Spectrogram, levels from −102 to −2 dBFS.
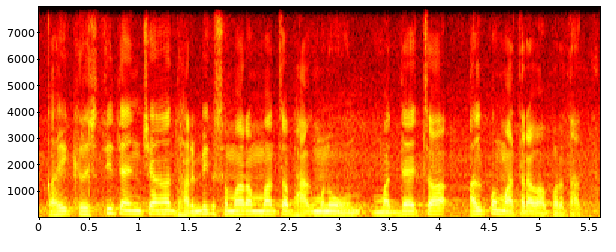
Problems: constant background noise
